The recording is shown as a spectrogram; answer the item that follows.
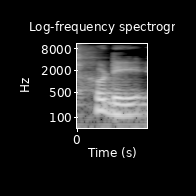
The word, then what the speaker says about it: Hudi: is Apache hoodi uh as you know Apache hoodi uh pronounced as hoodie is a Next Generation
